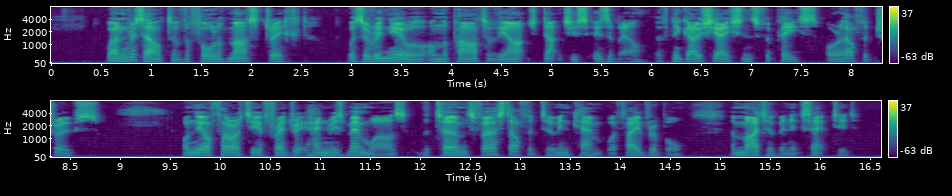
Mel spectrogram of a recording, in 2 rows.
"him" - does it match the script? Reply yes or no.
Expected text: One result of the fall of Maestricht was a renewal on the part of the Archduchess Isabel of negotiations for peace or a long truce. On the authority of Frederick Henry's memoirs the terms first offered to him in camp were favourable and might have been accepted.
no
